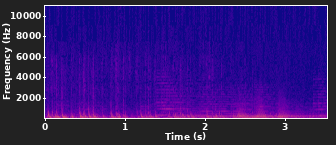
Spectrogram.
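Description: Three horses are ridden away from a burning city, their hooves making a rapid, steady clip-clop. A horse whinnies partway through.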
